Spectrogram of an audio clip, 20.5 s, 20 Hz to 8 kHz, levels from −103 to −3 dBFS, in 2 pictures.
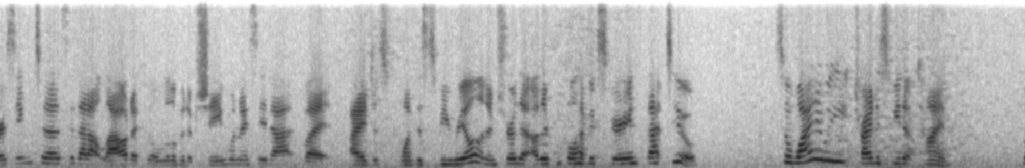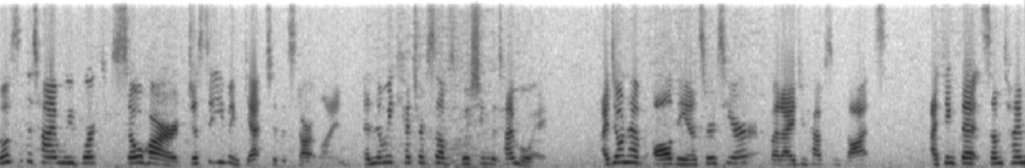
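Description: Noise suppressor artifacts run through the whole of this speech recording. The suppressor pulls down whatever it judges to be steady background by about 21 dB, frame by frame. Because the room noise sits only about 9 dB below the talker, it dips in the gaps and swells back under the speech. The band stops at 8 kHz, which fits a G.722 call path at 64 kbps. Speech cut by the noise suppressor is heard from 0.05 to 6.98 s, with around three seconds affected and drops of up to about 21 dB. It recurs from 8.47 to 9.6 s, right after "why do we", where roughly a third of a second sinks by up to about 17 dB. Further cuts fall at 10.24 to 15.74 s (about two seconds, up to about 21 dB), 16.27 to 19.05 s (about a second, up to about 20 dB) and 19.56 s to the end (up to about 15 dB). In each stretch the suppressor has mistaken soft consonants, word endings or quieter passages for noise, so they come out faint or swallowed.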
